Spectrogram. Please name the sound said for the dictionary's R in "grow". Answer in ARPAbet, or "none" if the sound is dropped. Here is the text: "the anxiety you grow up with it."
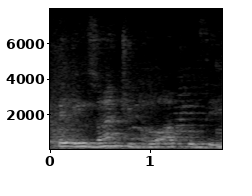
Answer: none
